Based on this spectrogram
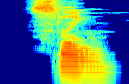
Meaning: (verb) 1. To throw with a circular or arcing motion 2. To throw with a sling 3. To pass a rope around (a cask, gun, etc.) preparatory to attaching a hoisting or lowering tackle
- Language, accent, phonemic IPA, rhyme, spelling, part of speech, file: English, Australia, /ˈslɪŋ/, -ɪŋ, sling, verb / noun, En-au-sling.ogg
